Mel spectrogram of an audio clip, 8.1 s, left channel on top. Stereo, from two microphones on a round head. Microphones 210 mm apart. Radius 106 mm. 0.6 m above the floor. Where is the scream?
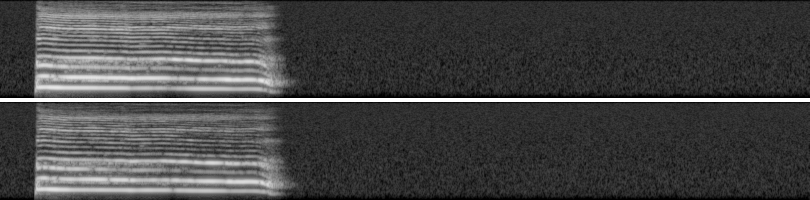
15° left (ahead or behind), 0.6 m; by 2.8 s 45° left (ahead or behind), 2.0 m.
